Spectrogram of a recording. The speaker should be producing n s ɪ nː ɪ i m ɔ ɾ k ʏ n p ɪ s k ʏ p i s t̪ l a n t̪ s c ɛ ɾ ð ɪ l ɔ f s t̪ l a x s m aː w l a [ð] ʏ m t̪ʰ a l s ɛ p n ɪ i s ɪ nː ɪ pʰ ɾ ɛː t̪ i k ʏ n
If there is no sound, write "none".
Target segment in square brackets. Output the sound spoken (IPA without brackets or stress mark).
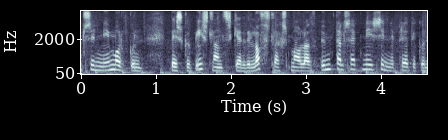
ð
